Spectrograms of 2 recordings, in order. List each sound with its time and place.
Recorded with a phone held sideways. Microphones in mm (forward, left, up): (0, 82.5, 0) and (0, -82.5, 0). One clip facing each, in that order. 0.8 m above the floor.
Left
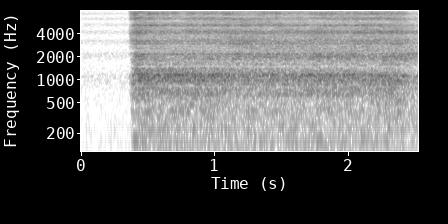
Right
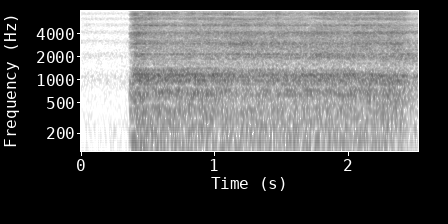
0.4 s frying: 70° right (ahead or behind), 5 m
